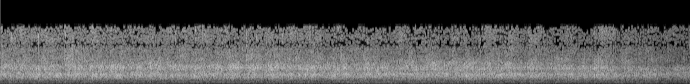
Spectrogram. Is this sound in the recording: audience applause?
yes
